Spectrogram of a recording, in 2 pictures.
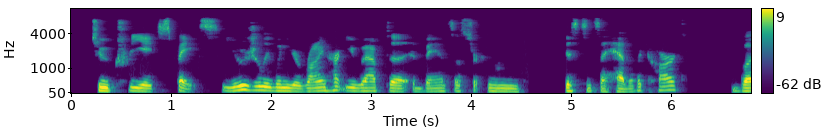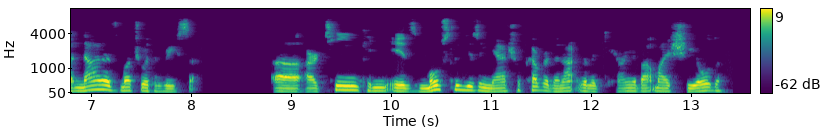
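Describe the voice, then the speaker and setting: This man's voice is somewhat breathy, at a medium pitch. He talks at a moderate pace with ordinary pitch variation. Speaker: gaming commentator. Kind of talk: gameplay commentary. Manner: soft-spoken; halting.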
